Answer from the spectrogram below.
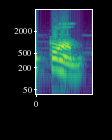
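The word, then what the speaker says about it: comb: दोस्तों, इस वर्ड में बी साइलेंट है, हम कॉम्ब नहीं कहेंगे, हम कहेंगे कॉम्ब।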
